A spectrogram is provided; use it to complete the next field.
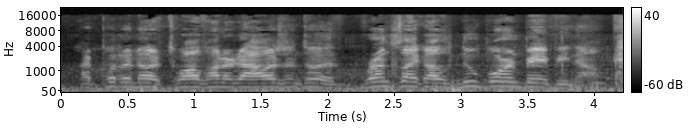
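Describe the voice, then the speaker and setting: A man talks at a fairly quick pace. The sound is dry with no echo, though noticeable background noise runs underneath. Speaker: retiree living in a car. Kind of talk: casual interview. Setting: outdoors by his car. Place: open country. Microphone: camera far.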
